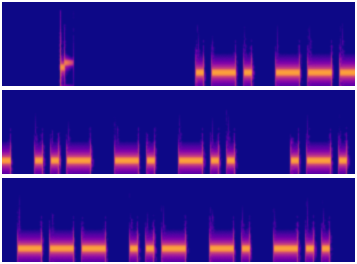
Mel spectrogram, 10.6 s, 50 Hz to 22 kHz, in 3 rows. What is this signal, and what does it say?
Morse code, heard as a keyed tone, about 15 wpm, 700 Hz. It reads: ROUND ROUND
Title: Top 500 Words Repeated 15wpm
